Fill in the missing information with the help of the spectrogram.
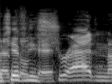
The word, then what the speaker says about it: Tiffany Stratton: Tiffany Strap-On versus Jade Cargill. – Hey, remember, Tiffany's a Minnesota girl. – Did I say her name wrong? – You did. – Oh, Tiffany Stratton.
